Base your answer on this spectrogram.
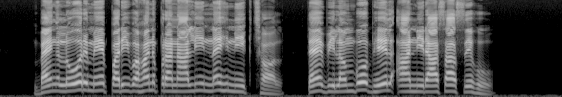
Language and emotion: Maithili, sad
